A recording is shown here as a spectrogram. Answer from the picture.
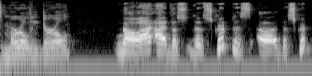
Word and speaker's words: Daryl: No matter how it's spelt, it's pronounced Durrell.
